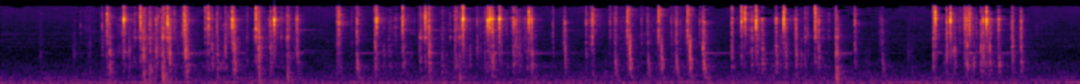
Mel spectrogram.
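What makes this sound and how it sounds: Fingertips of both hands type quickly on a full-size backlit mechanical computer keyboard with plastic keycaps. The result is a rapid run of sharp, bright plastic key clicks in short bursts with brief pauses, over a faint steady low hum.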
